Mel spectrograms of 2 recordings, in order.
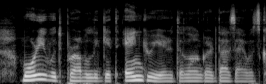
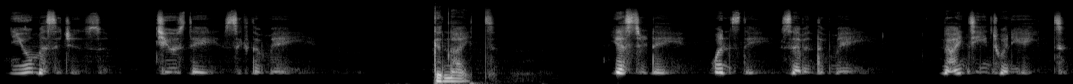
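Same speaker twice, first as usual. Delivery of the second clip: whispered message header; 6 dB quieter than usual. A narrator's reading. Reads phone message headers.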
